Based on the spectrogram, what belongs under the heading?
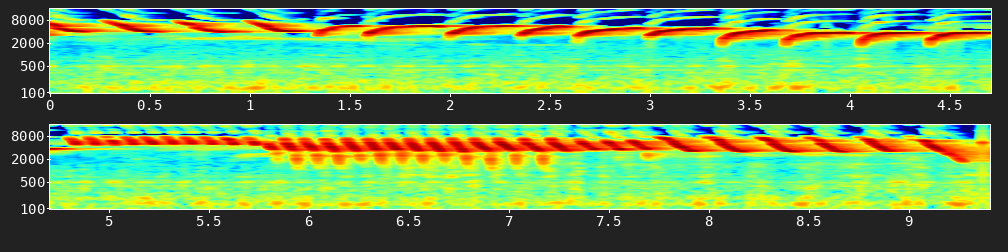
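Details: Singing male canary calling a female to mate and build a nest: repeated downward-curving whistles slow into broader slurs, then give way to a very fast, high, rattling trill that runs to the end.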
